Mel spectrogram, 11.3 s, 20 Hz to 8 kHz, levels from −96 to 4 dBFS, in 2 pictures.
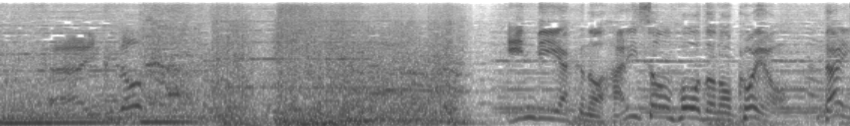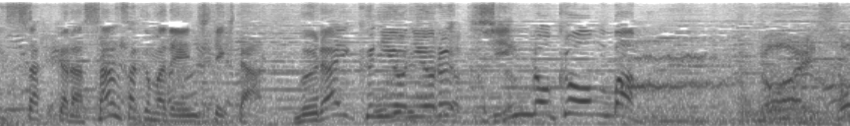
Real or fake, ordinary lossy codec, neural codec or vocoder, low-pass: real; none; none; 7.2 kHz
